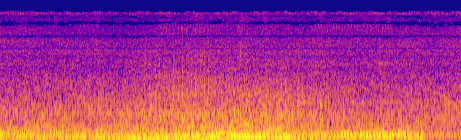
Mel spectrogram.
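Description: A motor vehicle's engine running steadily, its low hum heard over wind noise on the microphone, and dropping off suddenly near the end.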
